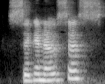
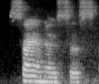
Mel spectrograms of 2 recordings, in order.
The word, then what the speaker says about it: cyanosis: Yeah, there's a lot of, people are cyganosis. Did I say it right? Cyganosis, Amy? Cyanosis. Okay, that makes cyanosis.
